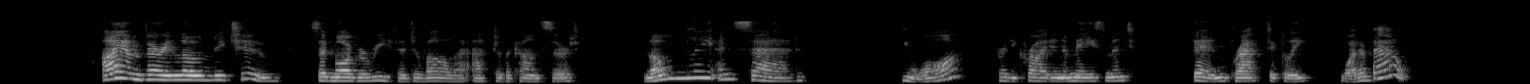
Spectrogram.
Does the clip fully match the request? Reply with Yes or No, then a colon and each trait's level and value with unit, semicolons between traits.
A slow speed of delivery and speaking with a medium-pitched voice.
Yes: slow, 95 wpm; medium, 165 Hz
